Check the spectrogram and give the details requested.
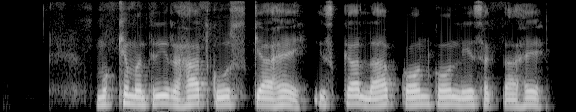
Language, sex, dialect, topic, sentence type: Hindi, male, Garhwali, banking, question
